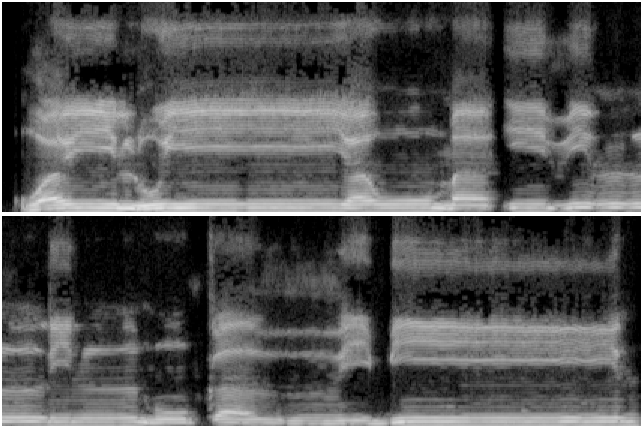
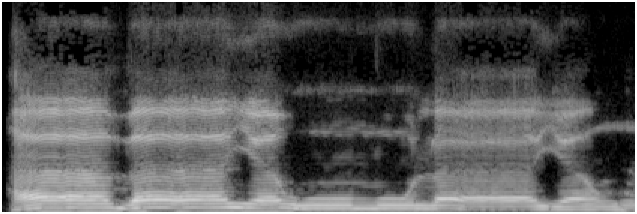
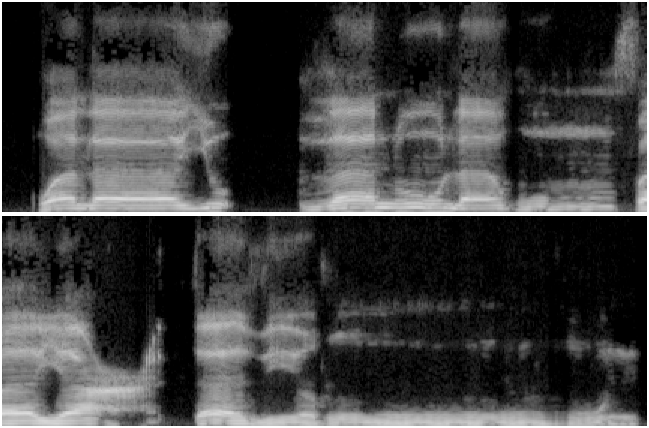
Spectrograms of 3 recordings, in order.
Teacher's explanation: Saya minta coba naik datar turun ya di ayat 3 ayat terakhir.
